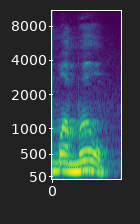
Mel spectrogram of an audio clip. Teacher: mamão, que vai dar o ditongo crescente e nasal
